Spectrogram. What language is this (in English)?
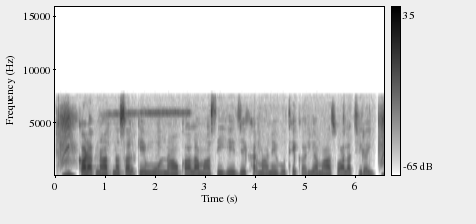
Chhattisgarhi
